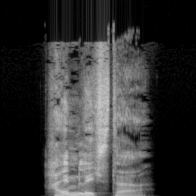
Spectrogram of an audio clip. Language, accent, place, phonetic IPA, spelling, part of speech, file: German, Germany, Berlin, [ˈhaɪ̯mlɪçstɐ], heimlichster, adjective, De-heimlichster.ogg
- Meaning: inflection of heimlich: 1. strong/mixed nominative masculine singular superlative degree 2. strong genitive/dative feminine singular superlative degree 3. strong genitive plural superlative degree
